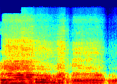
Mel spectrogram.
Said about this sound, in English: There goes my friendly neighborhood motorcycle.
